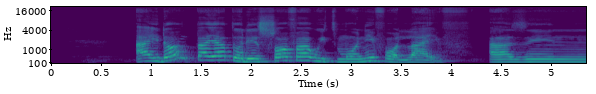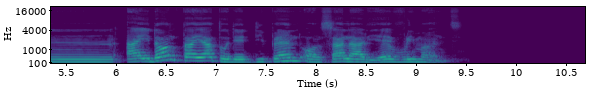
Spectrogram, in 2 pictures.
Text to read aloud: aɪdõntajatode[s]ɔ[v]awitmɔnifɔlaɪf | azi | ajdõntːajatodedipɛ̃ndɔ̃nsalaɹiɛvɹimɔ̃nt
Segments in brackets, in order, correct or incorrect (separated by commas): correct, incorrect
